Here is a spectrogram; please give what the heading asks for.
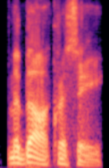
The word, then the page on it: mobocracy: British English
